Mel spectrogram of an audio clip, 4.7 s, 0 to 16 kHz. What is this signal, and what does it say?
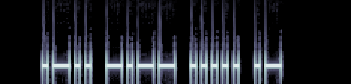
Morse code, heard as a keyed tone, about 17 wpm, 700 Hz. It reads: LY5A
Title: Call Signs Repeated 2x - 17wpm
